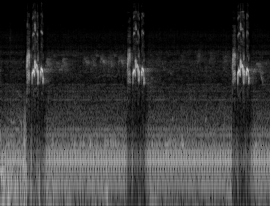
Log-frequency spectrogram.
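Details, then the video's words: Sooty-headed bulbul calling rivals, used as a lure: short bubbly chirped phrases repeated about every two seconds, three in all, over a constant low mechanical hum. "SUARA ASLI BURUNG KUTILANG GACOR MEMANGGIL LAWAN AMPUH UNTUK PANCINGAN BIKIN LAWAN LANGSUNG NYAUT"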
